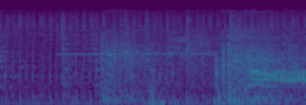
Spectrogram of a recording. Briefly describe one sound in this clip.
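A missile launches with a whoosh.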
